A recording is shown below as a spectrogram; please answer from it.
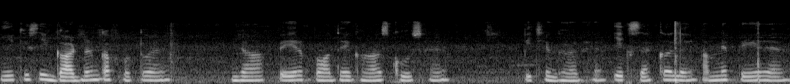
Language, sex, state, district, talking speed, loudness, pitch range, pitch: Hindi, female, Uttar Pradesh, Muzaffarnagar, 160 wpm, -20 LUFS, 185-200 Hz, 190 Hz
